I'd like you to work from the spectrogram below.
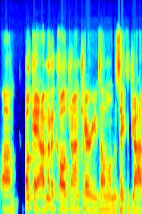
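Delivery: ordinary talk, nothing marked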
